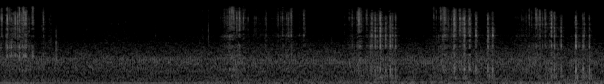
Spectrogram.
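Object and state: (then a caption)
Plastic drinking cup scratched with nails. Fingernails scratch a large, hollow, empty printed plastic drinking cup, which is then tilted and held by the rim. Bright, crisp scratching bursts come in short clusters separated by quieter gaps, over a faint steady low hum.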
